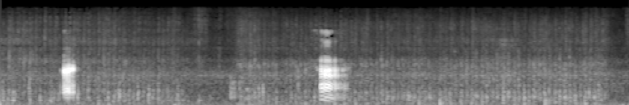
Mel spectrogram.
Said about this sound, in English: Oh, my fault. That ain't me. But that's me shaking the baby bottle.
